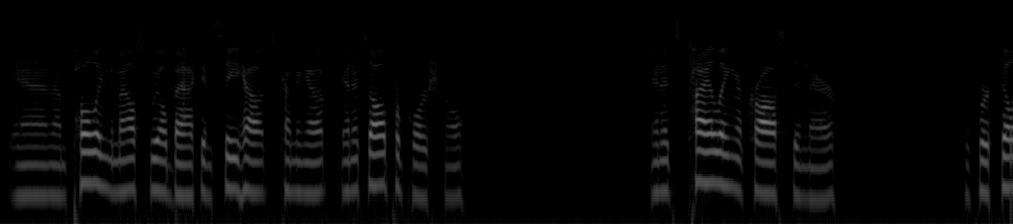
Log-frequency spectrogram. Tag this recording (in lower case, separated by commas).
speech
